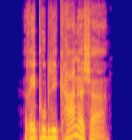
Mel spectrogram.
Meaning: 1. comparative degree of republikanisch 2. inflection of republikanisch: strong/mixed nominative masculine singular 3. inflection of republikanisch: strong genitive/dative feminine singular
- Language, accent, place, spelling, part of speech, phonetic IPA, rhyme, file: German, Germany, Berlin, republikanischer, adjective, [ʁepubliˈkaːnɪʃɐ], -aːnɪʃɐ, De-republikanischer.ogg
